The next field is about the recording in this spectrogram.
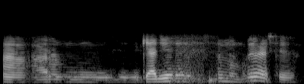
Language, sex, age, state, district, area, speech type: Bengali, male, 45-60, West Bengal, Purba Medinipur, rural, conversation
